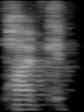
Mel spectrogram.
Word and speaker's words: Puck: Michael Puck, P-U-C-K. And my handle on LinkedIn is Puck N-U-S-A.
